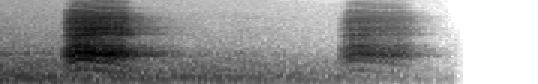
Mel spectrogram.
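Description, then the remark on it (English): Two harsh crow caws, a loud one followed by a slightly softer one about a second later, ringing out clearly against a quiet outdoor background. “Crows usually are scavengers, but there was a tree on the front yard where crows would actually bring, I don't know how to describe it any better than sacrifices.”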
